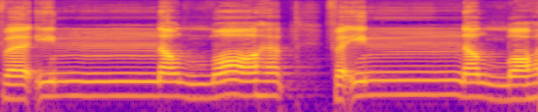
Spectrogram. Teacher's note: نون کے اوپر شد ہے اور نون مشدد ہے تو مطلب کہ غنہ ہوگا یہاں پہ، اور لفظ اللہ موٹا پڑھیے گا کیونکہ اس سے پہلے نون کے اوپر زبر ہے۔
